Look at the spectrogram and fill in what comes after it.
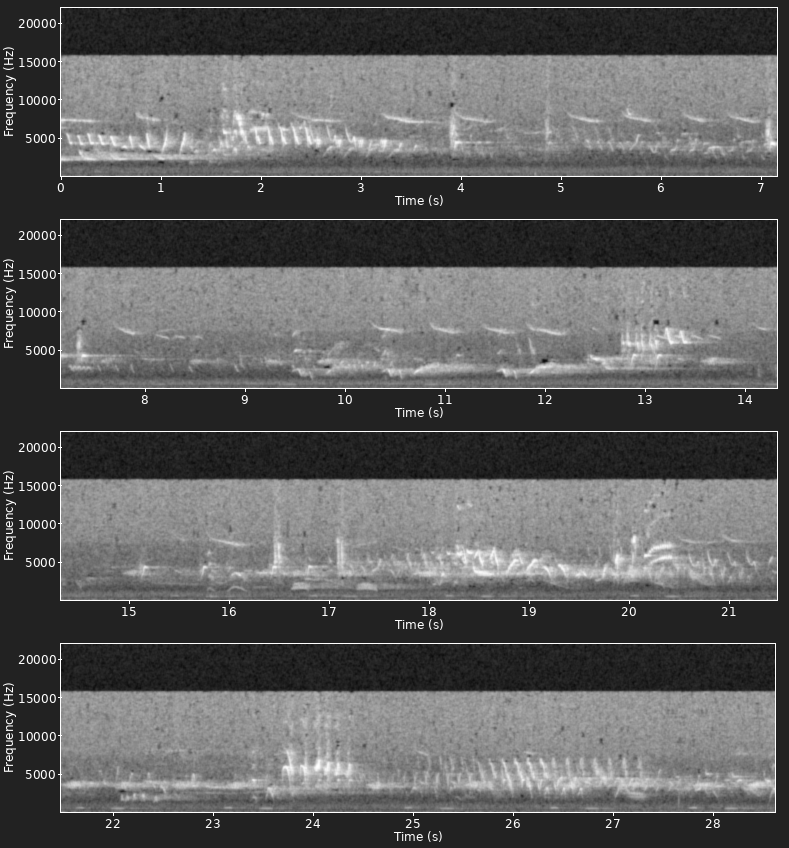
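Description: Faint birdsong: several small birds chirping and trilling, with overlapping quick chirps and rapid rattling trills.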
